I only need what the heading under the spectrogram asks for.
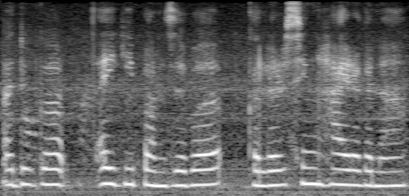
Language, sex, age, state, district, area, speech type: Manipuri, female, 30-45, Manipur, Imphal East, rural, spontaneous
